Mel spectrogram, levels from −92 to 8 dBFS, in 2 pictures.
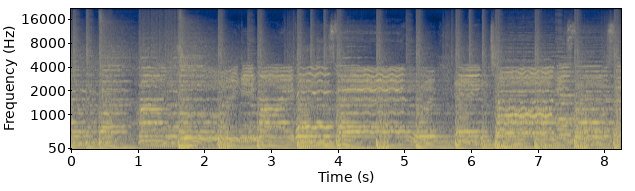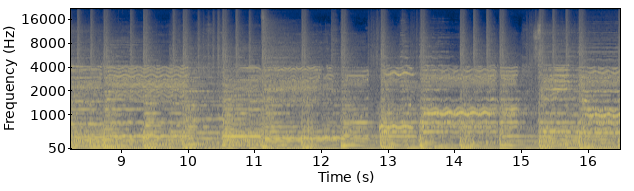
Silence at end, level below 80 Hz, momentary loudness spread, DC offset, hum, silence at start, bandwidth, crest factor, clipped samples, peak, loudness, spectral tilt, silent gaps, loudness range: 0 s; -22 dBFS; 4 LU; under 0.1%; none; 0 s; over 20 kHz; 12 dB; under 0.1%; 0 dBFS; -11 LUFS; -5 dB/octave; none; 1 LU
